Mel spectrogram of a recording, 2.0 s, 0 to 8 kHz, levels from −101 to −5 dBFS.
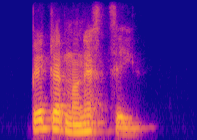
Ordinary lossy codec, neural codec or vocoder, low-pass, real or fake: Opus, 16 kbps; codec, 24 kHz, 0.9 kbps, WavTokenizer, medium speech release version 1; 7.2 kHz; fake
